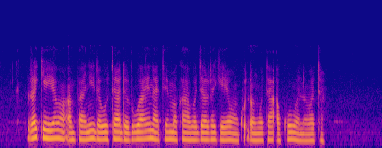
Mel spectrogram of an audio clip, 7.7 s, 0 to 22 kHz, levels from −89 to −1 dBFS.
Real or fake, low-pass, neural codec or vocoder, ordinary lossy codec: real; 7.2 kHz; none; Opus, 16 kbps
